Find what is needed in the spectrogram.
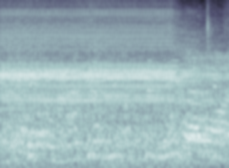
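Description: Ice rink scoreboard buzzer sounding one long steady tone that cuts off near the end, over crowd chatter; a buzzer held this long at a youth hockey game typically marks the end of a period or the game.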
